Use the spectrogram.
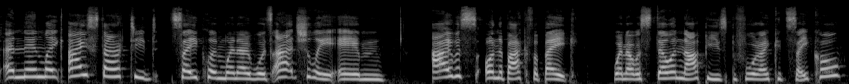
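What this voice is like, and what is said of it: Scottish accent. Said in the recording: “Obviously, I've got a Scottish accent,”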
